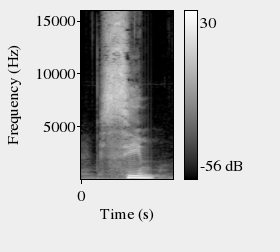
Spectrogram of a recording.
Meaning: seven (7)
- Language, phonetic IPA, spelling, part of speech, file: Ukrainian, [sʲim], сім, numeral, Uk-сім.ogg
